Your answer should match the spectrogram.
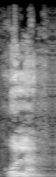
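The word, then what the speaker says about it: Wöhler: बन सकता मगर फ्रांस का एक आदमी हुआ होलर समझे कि नहीं तो होलर जो था उसका स्पेलिंग है डब्लू ओ एच एल ई आर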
